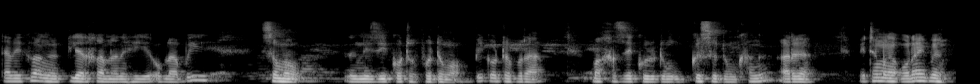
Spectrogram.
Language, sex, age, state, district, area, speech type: Bodo, male, 30-45, Assam, Udalguri, urban, spontaneous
